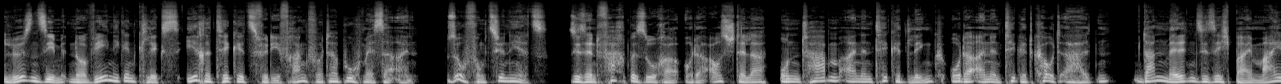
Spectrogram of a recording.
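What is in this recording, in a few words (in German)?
sachlich seriös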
